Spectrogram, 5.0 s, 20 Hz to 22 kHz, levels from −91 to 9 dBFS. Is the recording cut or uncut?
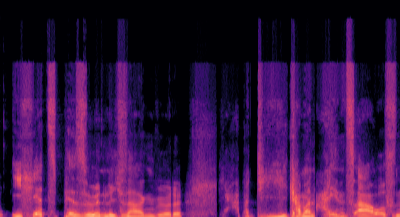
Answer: cut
